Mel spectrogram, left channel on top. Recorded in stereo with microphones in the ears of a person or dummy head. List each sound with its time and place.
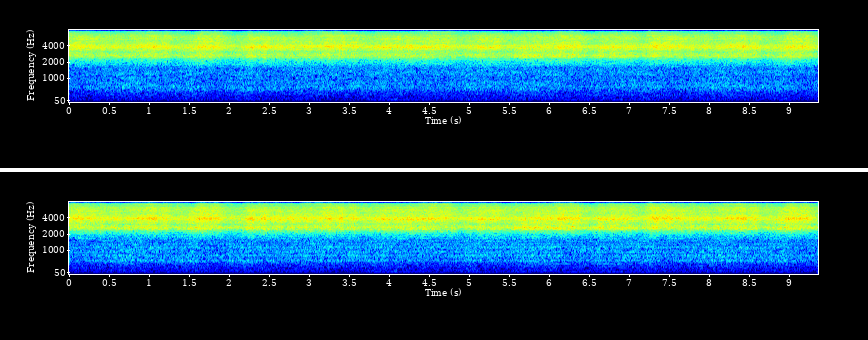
0.0 s an insect: 15° right (ahead or behind), 0.8 m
